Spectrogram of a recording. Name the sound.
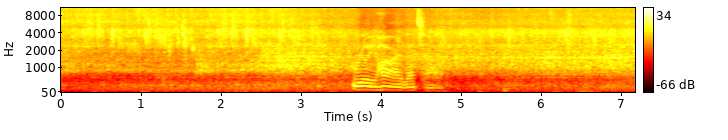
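shower water running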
